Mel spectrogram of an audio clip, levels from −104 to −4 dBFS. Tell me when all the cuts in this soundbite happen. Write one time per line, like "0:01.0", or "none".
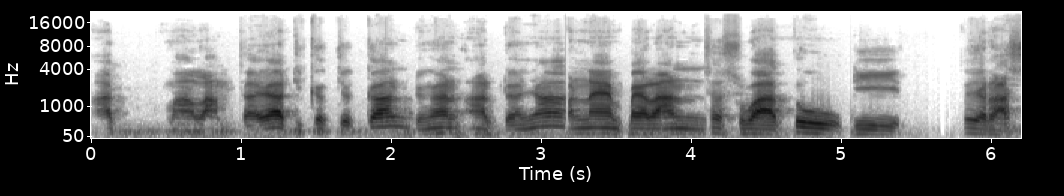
0:00.9
0:02.1
0:03.2
0:04.1
0:05.1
